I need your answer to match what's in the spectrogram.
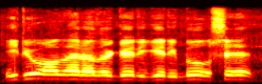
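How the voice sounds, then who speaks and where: A man's voice: on the high side, fairly even intonation, fast, rough recording. A man motovlogging in casual, rambling, blunt and sweary chat, talking from inside a helmet as he rides. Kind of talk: casual rambling vlog chat while riding. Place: outdoors on a moving motorcycle. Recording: loud engine and wind noise. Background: engine, vehicle and road noise.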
